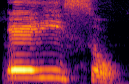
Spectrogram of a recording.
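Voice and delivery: "erizo" slow and loud; emphatic word. Shown as a demonstration. Teacher presenting the picture word to pupils, loud and slow. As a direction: present "erizo" loudly and slowly. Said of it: "teacher shows the picture word".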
